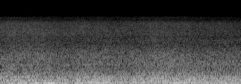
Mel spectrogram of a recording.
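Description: Wind buffeting the microphone: a steady, rough rumble with no distinct events.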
